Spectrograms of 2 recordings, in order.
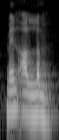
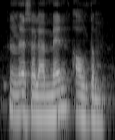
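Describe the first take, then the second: First: The 'ld' merges into a long 'll' sound. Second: The word is said with a clear 'ld' sound.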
